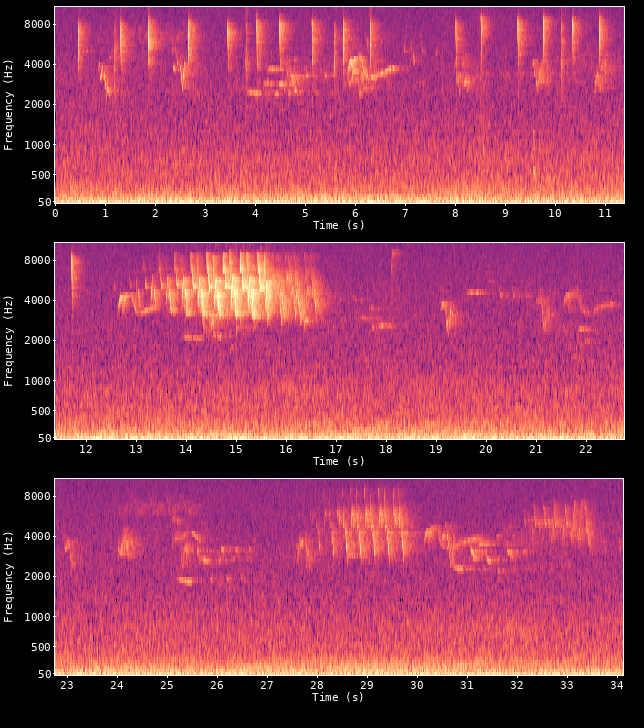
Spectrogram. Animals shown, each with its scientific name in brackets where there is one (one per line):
Red-eyed Vireo (Vireo olivaceus)
Eastern Chipmunk (Tamias striatus)
Black-and-white Warbler (Mniotilta varia)
Hermit Thrush (Catharus guttatus)
Chestnut-sided Warbler (Setophaga pensylvanica)
Ovenbird (Seiurus aurocapilla)
Eastern Wood-Pewee (Contopus virens)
